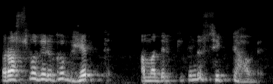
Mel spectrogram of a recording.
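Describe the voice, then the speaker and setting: A man with a Bengali accent teaching a Sanskrit lesson, speaking slowly and deliberately and chanting verses syllable by syllable. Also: high voice, lively intonation, breathy edge, muffled recording. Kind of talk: online language lesson.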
